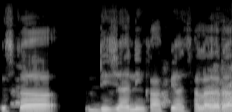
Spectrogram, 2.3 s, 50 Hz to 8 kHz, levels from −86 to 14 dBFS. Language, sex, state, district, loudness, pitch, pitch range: Hindi, male, Uttar Pradesh, Muzaffarnagar, -14 LUFS, 120 Hz, 120-130 Hz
